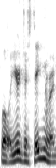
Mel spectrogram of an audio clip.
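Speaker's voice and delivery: mock expressionless, blank, flat, unmoved deadpan. Retelling a film scene at dinner with the parents: imitating Ray's blank delivery. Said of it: "he was still blank and like".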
